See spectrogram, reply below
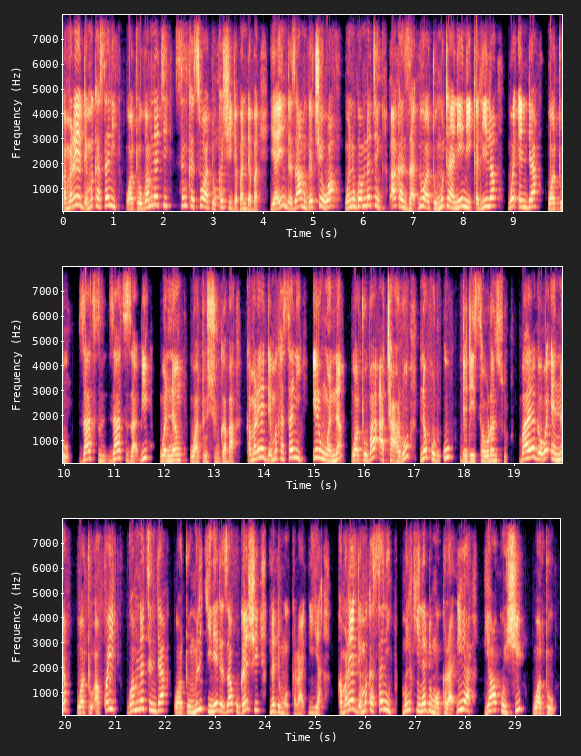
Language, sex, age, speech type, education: Hausa, male, 15-29, spontaneous, secondary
